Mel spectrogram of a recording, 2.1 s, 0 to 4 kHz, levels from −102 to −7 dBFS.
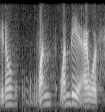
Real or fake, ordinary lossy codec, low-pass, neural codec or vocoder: real; none; 3.6 kHz; none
